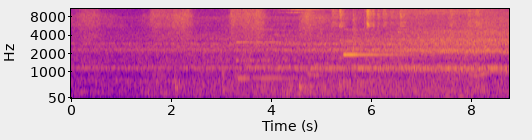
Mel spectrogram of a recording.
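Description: JR Kyushu 885 series electric express train running into the platform and passing close by, growing louder as the cars go past. A few thin squeals are held for a second or two each, near the middle and in the second half.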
